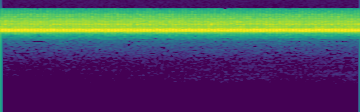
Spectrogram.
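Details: Unbroken, shrill grasshopper buzzing, a very high, finely pulsed trill repeating at a steady, rapid rate throughout with even loudness and no other sounds.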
